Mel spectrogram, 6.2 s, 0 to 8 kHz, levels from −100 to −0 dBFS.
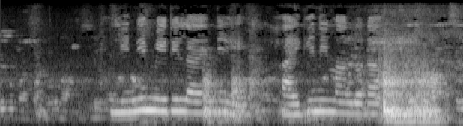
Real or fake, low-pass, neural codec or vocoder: real; 7.2 kHz; none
